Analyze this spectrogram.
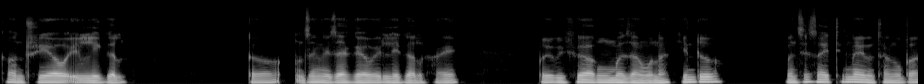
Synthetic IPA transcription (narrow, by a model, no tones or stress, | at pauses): kʰawntʰɾiawḭliɡal | tɔzɯŋnizajkʰajawiliɡalkʰaj | pəɾbisuaŋumazaŋbɔnakʰintu | manses̬ajtʰiŋnajnɯtʰaŋɔpa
